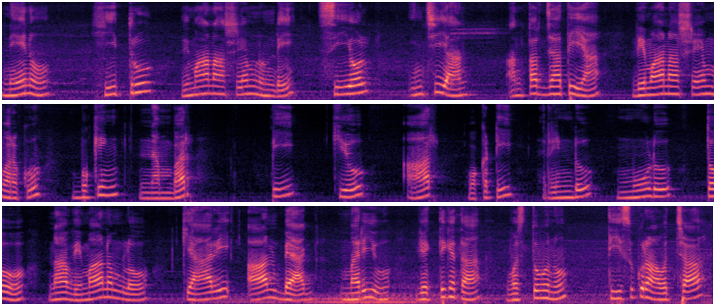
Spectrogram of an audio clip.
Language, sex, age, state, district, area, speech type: Telugu, male, 30-45, Andhra Pradesh, N T Rama Rao, urban, read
